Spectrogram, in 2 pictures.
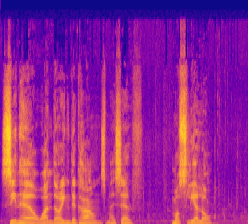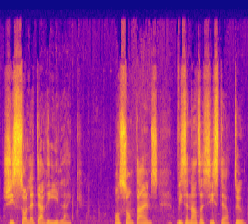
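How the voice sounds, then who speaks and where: A male actor plays a town gatekeeper from a medieval audio drama. He takes his time over every phrase in a fairly high male voice. His manner is plain, folksy and deferential, as if thinking aloud. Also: expressive, slow, a little mellow. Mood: musing. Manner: folksy, musing, colloquial turns of phrase.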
